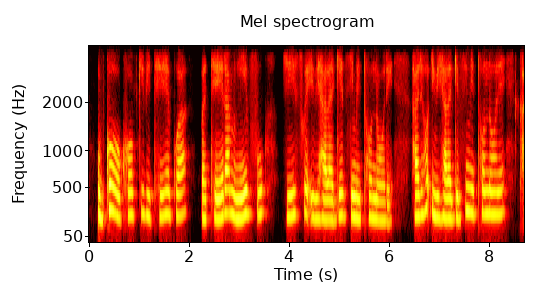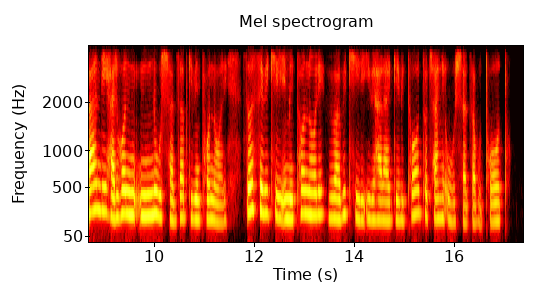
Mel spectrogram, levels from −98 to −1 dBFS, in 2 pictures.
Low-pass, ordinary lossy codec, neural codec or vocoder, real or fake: 3.6 kHz; Opus, 32 kbps; codec, 24 kHz, 1.2 kbps, DualCodec; fake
